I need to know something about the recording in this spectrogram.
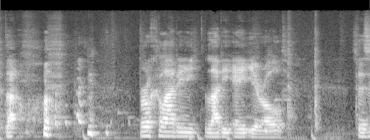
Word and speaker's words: Bruichladdich: brew take the ladder brawny my goodness you butchered that Bruichladdich laddie eight year old this is another one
